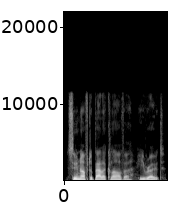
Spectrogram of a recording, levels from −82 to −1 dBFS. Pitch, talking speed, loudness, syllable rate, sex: 105 Hz, 145 wpm, -19 LUFS, 5.2 syllables/s, male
